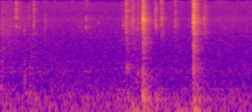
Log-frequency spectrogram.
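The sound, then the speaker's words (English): Faint typing of a password on a computer keyboard: a few soft key taps, then two sharper clicks about half a second apart, heard alone. “The computer beeps and the text you type disappears.”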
